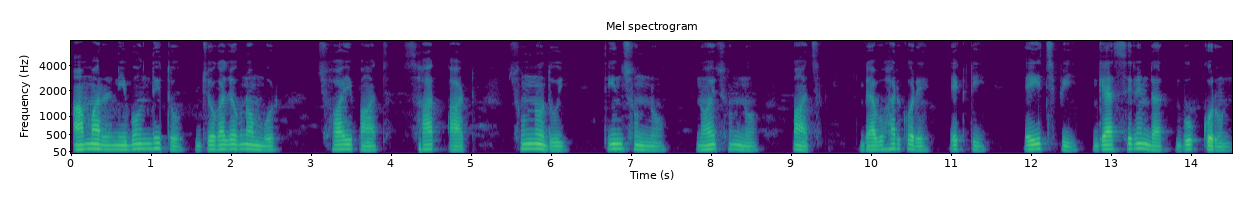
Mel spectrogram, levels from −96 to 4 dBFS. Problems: none marked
